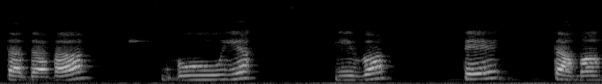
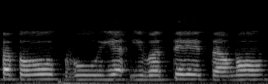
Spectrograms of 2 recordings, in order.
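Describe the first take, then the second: First: The words are split apart with full endings. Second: The words are run together with joined endings.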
